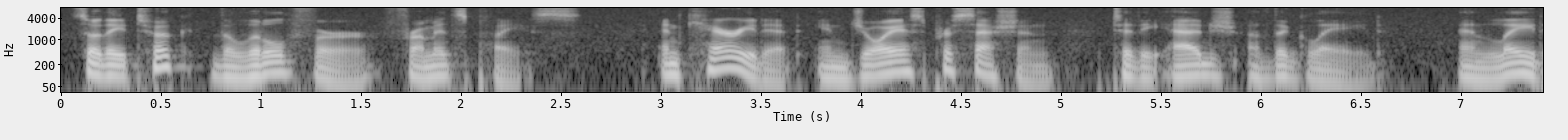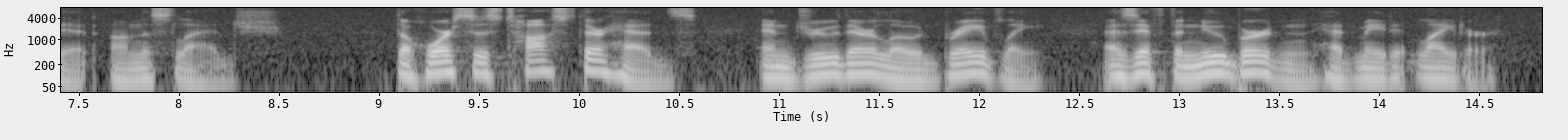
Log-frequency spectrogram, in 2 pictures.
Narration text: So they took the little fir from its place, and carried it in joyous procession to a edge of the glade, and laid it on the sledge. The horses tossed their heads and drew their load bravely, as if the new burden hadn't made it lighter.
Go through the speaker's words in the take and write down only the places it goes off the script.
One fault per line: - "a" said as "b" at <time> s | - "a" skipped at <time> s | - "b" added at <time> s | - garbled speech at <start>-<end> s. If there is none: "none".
- "a" said as "the" at 5.3 s
- "hadn't" said as "had" at 13.7 s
